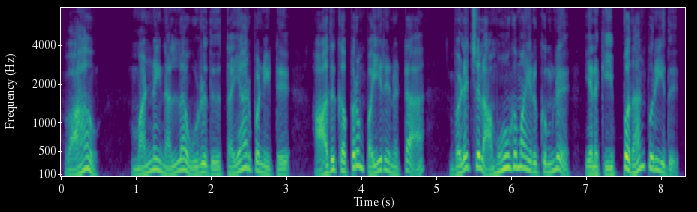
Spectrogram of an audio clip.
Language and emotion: Tamil, surprised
